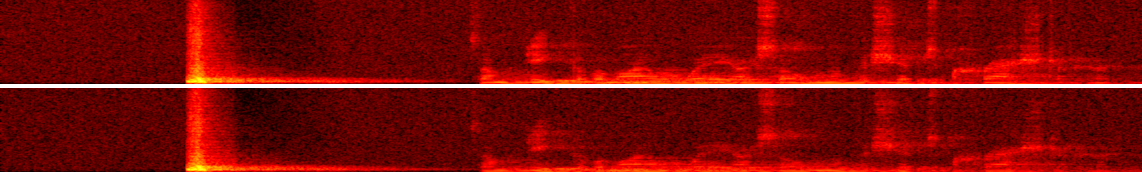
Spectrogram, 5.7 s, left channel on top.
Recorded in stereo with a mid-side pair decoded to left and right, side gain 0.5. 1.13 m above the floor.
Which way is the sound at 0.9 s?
5° right.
